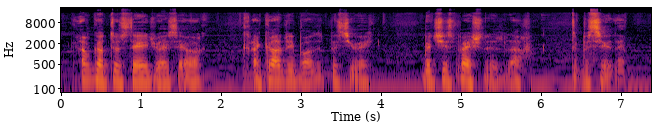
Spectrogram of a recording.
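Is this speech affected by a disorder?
Yes: motor neurone disease; occupational therapy with equipment.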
